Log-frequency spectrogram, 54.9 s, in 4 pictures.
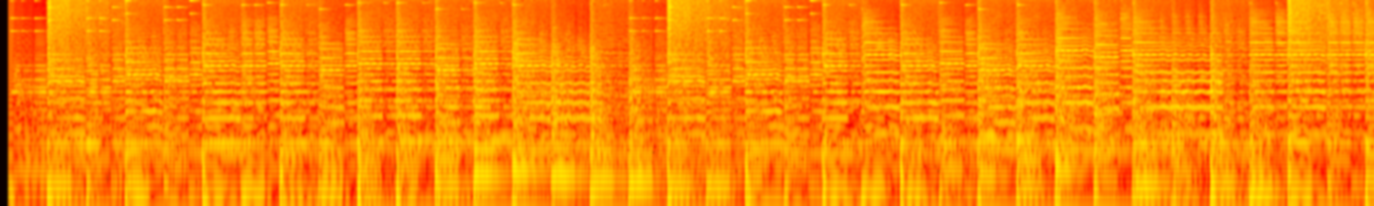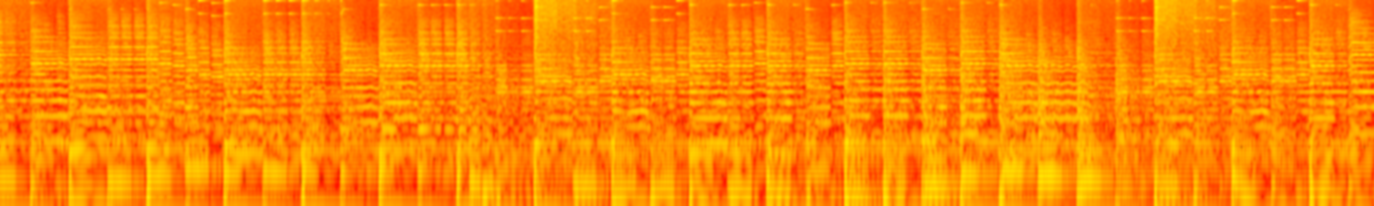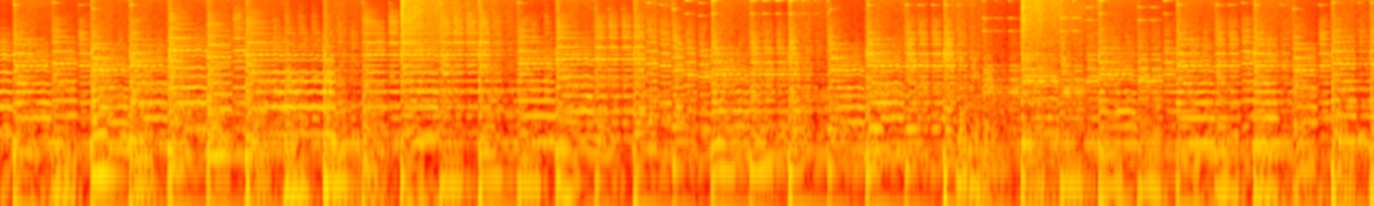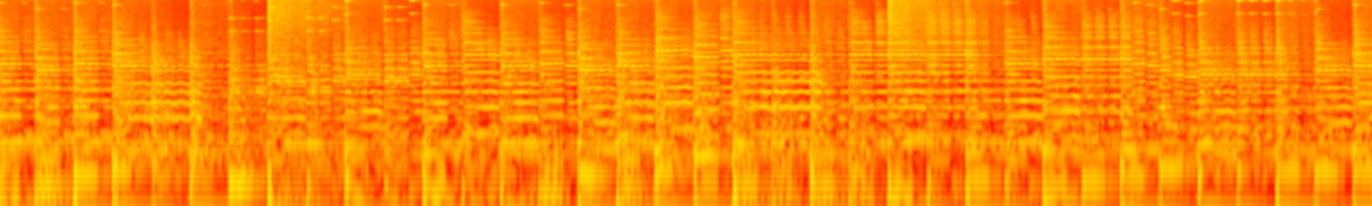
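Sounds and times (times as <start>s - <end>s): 
background music on YM2608 sound chip: 0.1s - 54.9s.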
